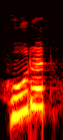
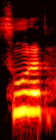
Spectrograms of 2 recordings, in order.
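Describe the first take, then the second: First: The word begins with an h sound. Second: The word begins with an s sound. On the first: This is the dialect form. "સનો હ થાય છે" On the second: This is the standard form. "સનો હ થાય છે"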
